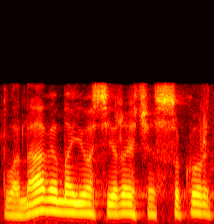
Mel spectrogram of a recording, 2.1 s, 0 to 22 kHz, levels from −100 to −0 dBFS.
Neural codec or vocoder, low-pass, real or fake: none; 5.4 kHz; real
